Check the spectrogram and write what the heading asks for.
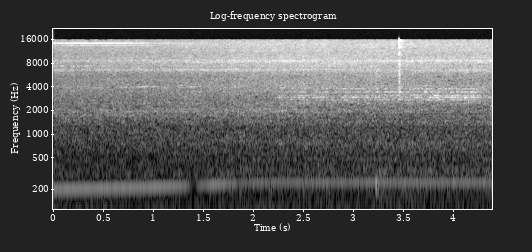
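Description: A hot-air rework station's blower running with a steady hum and hiss, its pitch stepping up slightly about a second and a half in, while it heats a MOSFET being reseated on a graphics card.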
